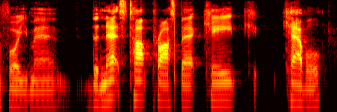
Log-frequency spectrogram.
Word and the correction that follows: Cavalli: Cavalli, actually, man. it's Cavalli. I'm sorry, Cavalli.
